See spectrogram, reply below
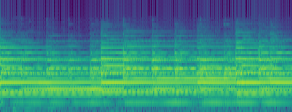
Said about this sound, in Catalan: Nosaltres som a l'església de Sant Romà de Joanetes, on es farà el curs amb quatre campanes que ens han fet sonar i des de dins el campanar realment impressionen.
